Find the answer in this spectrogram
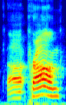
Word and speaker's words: Prong: That's the fucking Richard Merle TP get together for the Prong. first time. Dong. Okay. Prong. Or Dong. prong. Wait. Prong. Dong. With a G? Prong. Prong. Okay. Dong. Yeah, rhymes with dong.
